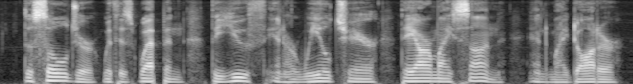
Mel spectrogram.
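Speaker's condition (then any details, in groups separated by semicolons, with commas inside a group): No condition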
